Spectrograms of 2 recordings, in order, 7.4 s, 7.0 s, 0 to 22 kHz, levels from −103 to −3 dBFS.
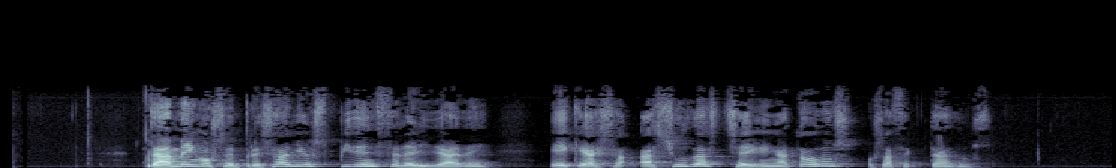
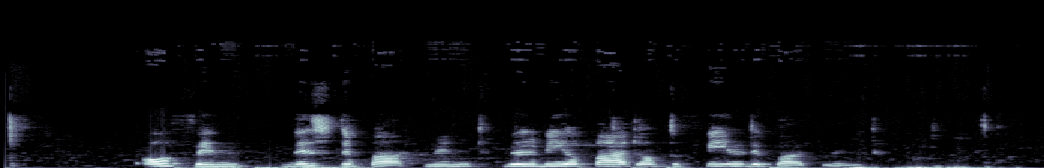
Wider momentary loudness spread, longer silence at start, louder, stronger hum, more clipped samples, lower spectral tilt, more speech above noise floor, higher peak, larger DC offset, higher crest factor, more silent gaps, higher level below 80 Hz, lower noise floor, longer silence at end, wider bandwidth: about the same, 17 LU vs 15 LU; about the same, 0.95 s vs 0.95 s; second, -29 LUFS vs -18 LUFS; neither; neither; about the same, -4 dB/octave vs -5 dB/octave; second, 44 dB vs 53 dB; about the same, -4 dBFS vs -2 dBFS; neither; first, 28 dB vs 16 dB; neither; second, -86 dBFS vs -30 dBFS; about the same, -73 dBFS vs -70 dBFS; first, 0.85 s vs 0.35 s; first, 11 kHz vs 7.2 kHz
